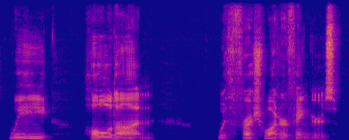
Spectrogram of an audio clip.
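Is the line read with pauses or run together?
pauses. It is read with pauses between the phrases.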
